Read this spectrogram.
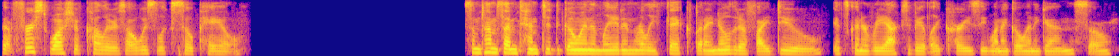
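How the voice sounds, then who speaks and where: A woman's voice: deep voice, fairly even intonation, moderate pace, no echo. A woman co-hosting a live drawing stream, chatting casually and acting out the lines of stories she tells. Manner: chatty storyteller who acts out quoted lines. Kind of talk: casual chat.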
